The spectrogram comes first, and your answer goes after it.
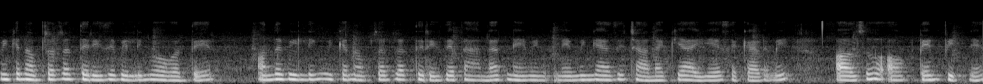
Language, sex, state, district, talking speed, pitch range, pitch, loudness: English, female, Chandigarh, Chandigarh, 185 wpm, 200-225 Hz, 210 Hz, -16 LUFS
